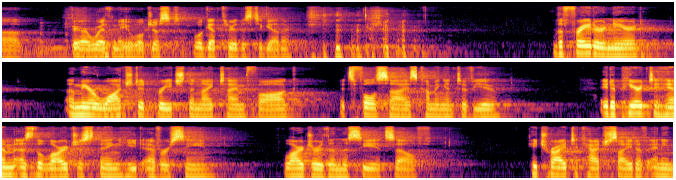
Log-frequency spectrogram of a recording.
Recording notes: We feature a conversation from the 2021 Portland Book Festival. This live event was moderated onstage.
